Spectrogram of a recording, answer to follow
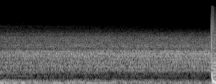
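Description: Electronic dance music in a breakdown: a steady, filtered noise wash over a low rumble, with no drum hits.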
